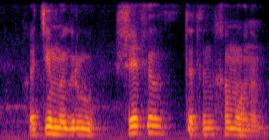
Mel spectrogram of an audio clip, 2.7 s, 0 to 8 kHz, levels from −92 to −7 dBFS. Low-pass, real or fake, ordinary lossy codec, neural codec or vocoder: 7.2 kHz; real; Opus, 32 kbps; none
